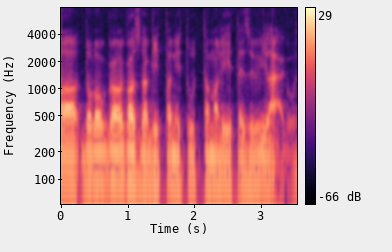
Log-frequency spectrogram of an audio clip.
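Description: Over noticeable background noise, a man speaks fairly slowly in a very deep, low voice with monotone, flat intonation. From Hungary, Pécs. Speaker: architect and set designer. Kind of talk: interview.

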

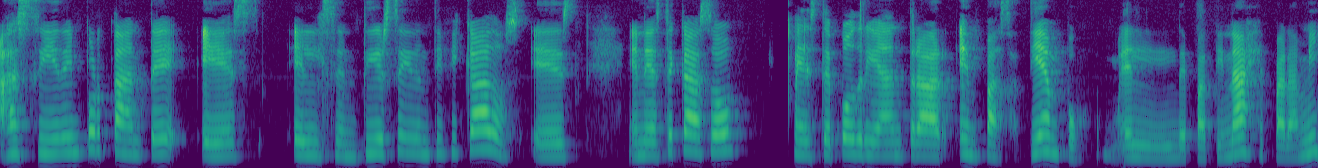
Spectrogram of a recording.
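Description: A woman speaks slowly-ish, at a fairly slow pace, with a high pitch and ordinary pitch variation. The recording is very clean, with a silent background. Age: 30s. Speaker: online business podcast host. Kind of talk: solo podcast tutorial. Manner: conversational.

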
